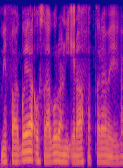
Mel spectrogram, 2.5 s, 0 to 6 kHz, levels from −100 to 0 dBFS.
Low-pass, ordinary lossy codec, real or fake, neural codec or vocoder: 5.4 kHz; none; real; none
